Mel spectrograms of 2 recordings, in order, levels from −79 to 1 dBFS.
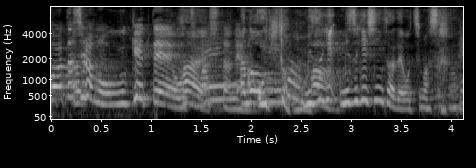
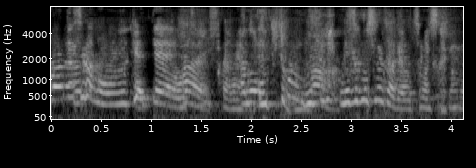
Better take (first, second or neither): first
